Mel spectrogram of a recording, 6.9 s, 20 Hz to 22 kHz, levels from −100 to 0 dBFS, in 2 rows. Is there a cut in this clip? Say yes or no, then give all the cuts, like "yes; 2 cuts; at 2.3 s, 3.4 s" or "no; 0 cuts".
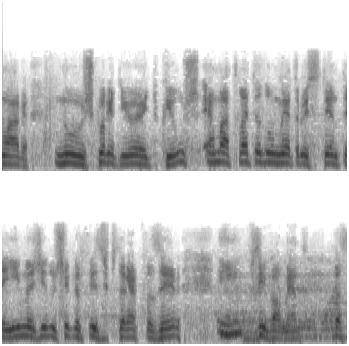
no; 0 cuts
